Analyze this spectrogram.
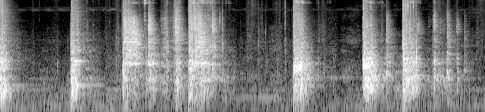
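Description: A push lawnmower being smashed: about ten loud, irregular metal clangs and crashes, some ringing briefly after the strike.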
